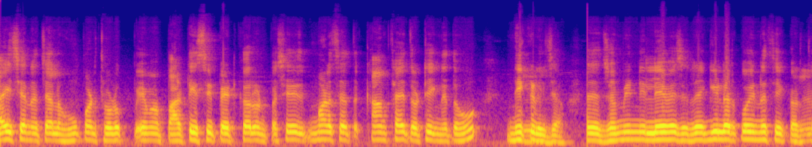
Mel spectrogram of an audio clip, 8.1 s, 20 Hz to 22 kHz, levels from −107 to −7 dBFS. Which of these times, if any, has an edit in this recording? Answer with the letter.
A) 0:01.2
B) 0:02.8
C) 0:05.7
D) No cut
C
